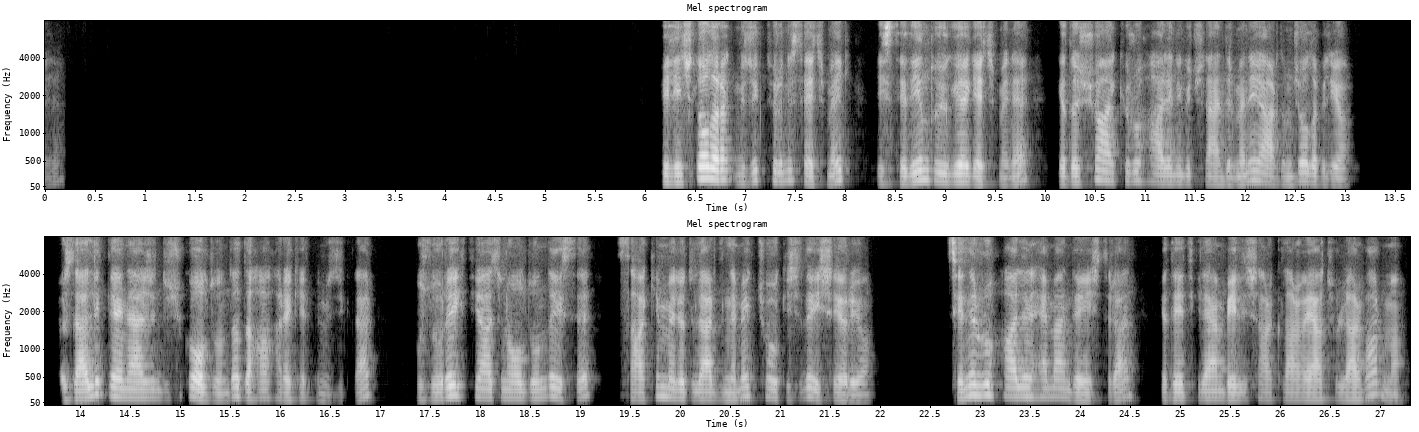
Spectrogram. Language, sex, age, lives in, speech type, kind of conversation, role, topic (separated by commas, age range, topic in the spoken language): Turkish, male, 25-29, Poland, read, expert-assistant, expert, Müzik dinlemenin ruh hali üzerindeki etkileri nelerdir?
